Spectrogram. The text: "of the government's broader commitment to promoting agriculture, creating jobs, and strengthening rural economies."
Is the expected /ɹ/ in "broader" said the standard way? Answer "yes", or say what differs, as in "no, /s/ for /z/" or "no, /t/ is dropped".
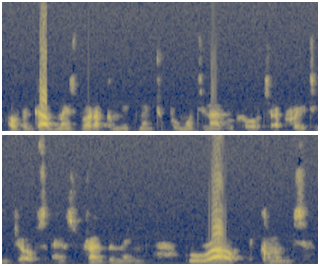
no, /ɹ/ is dropped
